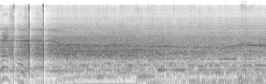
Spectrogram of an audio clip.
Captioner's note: graduates cheer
